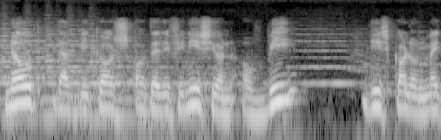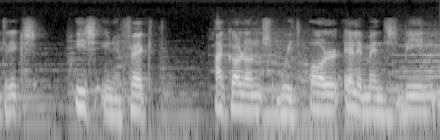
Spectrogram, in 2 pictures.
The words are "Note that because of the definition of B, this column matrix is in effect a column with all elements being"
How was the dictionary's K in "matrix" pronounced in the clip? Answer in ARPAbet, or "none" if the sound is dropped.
K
